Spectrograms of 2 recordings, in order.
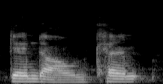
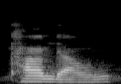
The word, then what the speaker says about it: calm down: ये मुझसे पहले कभी प्रोनाउंस नहीं होता था, मैं इसको प्रोनाउंस करता था came down, clam down, इस तरह पढ़ता था. तो इसका सही प्रोनाउंसिएशन calm down है.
